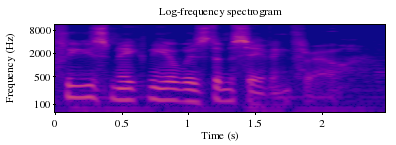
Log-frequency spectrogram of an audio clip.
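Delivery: hushed, soft stage whisper in character. Voicing a character who leans in to a player's ear: half-whispering in character. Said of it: "lean in and whisper in your ear".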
